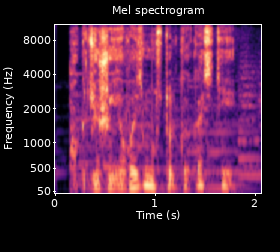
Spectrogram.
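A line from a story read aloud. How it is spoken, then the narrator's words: Frightened question. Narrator (Russian): испуганно спросила Чучулёка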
